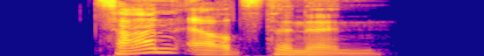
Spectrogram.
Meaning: plural of Zahnärztin
- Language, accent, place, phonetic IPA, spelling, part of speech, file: German, Germany, Berlin, [ˈt͡saːnˌʔɛːɐ̯t͡stɪnən], Zahnärztinnen, noun, De-Zahnärztinnen.ogg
